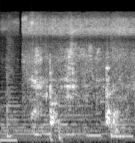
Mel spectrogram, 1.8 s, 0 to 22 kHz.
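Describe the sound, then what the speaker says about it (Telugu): Cashews and green chillies frying in hot oil in a pan for a country chicken curry, a steady close sizzle with a couple of stirring scrapes. "జీడిపప్పు కూడా 1 నిమిషం పాటు పచ్చివాసన పోయే వరకు వేపుకుందాం"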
